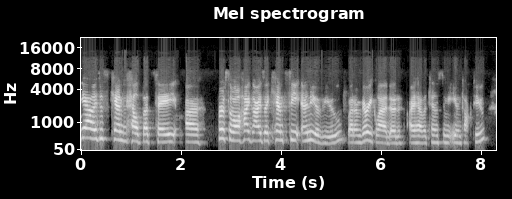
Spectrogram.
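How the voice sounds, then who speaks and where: Speaking at a moderate pace with a non-native accent, a woman uses a high pitch and ordinary pitch variation. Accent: foreign accent, noticeable. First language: not English. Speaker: therapist. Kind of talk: live group video chat.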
